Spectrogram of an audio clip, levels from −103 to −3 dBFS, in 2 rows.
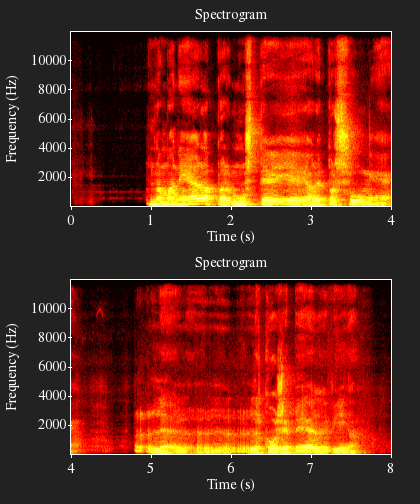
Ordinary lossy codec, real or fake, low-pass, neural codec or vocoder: none; real; none; none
